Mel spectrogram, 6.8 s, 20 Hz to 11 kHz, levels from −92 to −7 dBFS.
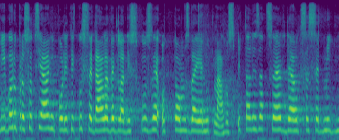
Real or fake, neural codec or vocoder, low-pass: fake; codec, 44.1 kHz, 7.8 kbps, Pupu-Codec; 9.9 kHz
